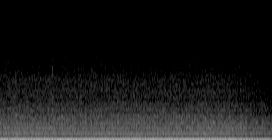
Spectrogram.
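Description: Steady low rumble of a running engine, fading out near the end.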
